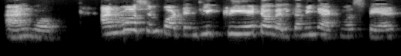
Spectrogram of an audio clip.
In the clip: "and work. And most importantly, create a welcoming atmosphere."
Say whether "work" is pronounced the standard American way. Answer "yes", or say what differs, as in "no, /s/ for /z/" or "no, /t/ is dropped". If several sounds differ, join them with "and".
no, /k/ is dropped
